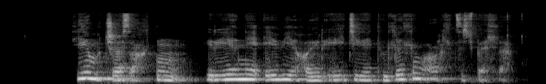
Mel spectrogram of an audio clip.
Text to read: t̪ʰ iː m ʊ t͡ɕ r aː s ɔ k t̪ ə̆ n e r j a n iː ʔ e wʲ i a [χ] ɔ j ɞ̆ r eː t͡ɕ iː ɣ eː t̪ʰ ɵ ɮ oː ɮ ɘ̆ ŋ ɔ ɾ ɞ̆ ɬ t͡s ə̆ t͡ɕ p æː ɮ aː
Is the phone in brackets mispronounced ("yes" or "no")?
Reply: no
